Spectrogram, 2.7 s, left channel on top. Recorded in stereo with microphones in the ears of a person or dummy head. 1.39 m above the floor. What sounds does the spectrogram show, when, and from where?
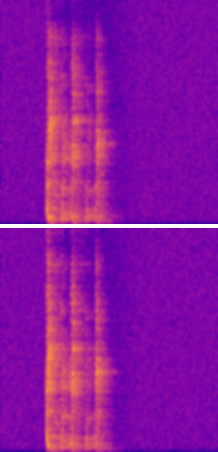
0.6 s a cough: 70° right (ahead or behind), 2.5 m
